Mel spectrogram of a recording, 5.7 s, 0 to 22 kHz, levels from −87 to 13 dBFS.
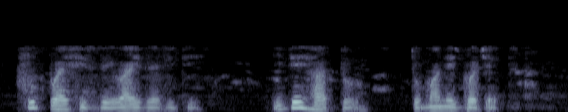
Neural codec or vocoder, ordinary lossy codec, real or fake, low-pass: none; AAC, 16 kbps; real; 7.2 kHz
